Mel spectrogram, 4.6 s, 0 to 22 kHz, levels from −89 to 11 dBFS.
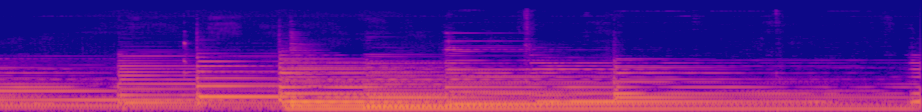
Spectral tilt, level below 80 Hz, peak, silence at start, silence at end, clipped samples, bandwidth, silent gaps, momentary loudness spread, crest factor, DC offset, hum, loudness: -8.5 dB/octave; -42 dBFS; -8 dBFS; 0 s; 0 s; under 0.1%; 12.5 kHz; none; 11 LU; 16 dB; under 0.1%; none; -25 LUFS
